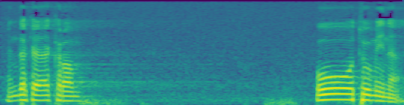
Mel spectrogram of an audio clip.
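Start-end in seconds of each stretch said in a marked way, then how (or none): 3.2-4.0 أؤتمن with long uu, no inner stop; waw replacing hamza. Shown as a demonstration. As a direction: say أؤتمن as uutumina. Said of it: "إبدال الواو من الهمزة".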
